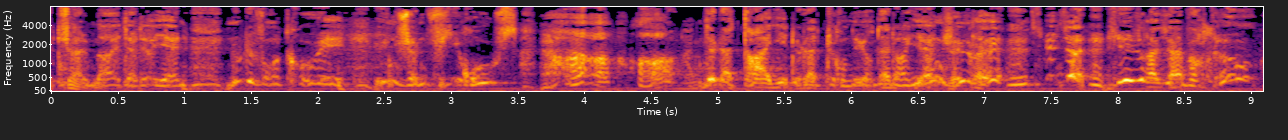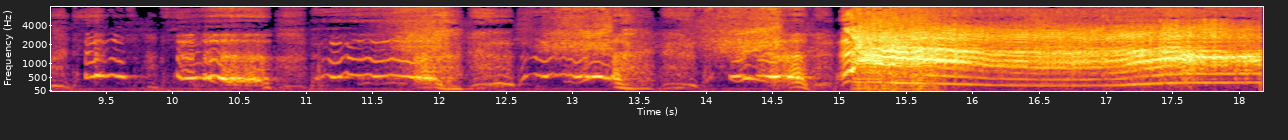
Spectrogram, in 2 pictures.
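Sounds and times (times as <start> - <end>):
speech: 0.0 - 16.2
man gasping as lungs clear: 9.1 - 15.0
man screaming as lungs clear: 14.1 - 18.1.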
